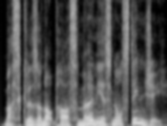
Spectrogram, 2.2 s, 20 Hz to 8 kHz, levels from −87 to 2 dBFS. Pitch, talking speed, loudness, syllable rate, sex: 160 Hz, 160 wpm, -15 LUFS, 6.2 syllables/s, male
